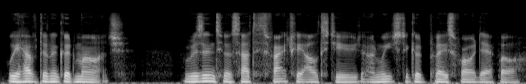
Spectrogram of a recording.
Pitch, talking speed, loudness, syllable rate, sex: 120 Hz, 215 wpm, -18 LUFS, 6.6 syllables/s, male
